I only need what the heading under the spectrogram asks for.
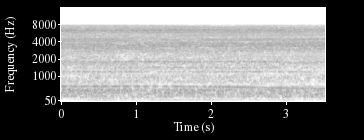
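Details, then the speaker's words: Genetry solar inverter around 3000–3200 W with quieter fan settings, fan throttle control at 54: steady airy rush with faint even tone, no rattle or bearing whine; cooling fan running normally at part speed, lukewarm air. "it is much much quieter though it's still doesn't blow super hot air or anything like that it's like lukewarm air and the fans are much much quieter"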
